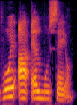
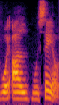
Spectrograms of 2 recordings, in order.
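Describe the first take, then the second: First: The two vowel sounds are said separately. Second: The two vowel sounds run together into one.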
